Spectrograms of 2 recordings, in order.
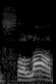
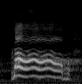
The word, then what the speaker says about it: flamme: and then the flamme, not just like I'm pronouncing, speaking flamme, but flamme, like one consonant, not too much air on the f, flamme, yeah, like boing, yeah, like a laser, yeah, yeah.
